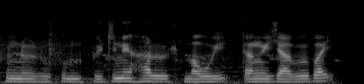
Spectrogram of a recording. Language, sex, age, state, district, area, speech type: Bodo, male, 45-60, Assam, Kokrajhar, urban, spontaneous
